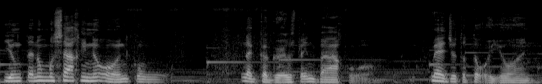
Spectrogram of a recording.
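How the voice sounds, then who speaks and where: An effeminate Filipino father in his fifties as a male actor plays him in a radio drama. The voice is campy and emotional, swinging widely in pitch, with music underneath. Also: lively intonation, unhurried, a little mellow, lightly acted. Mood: hesitant, confessing. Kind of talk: conversational radio drama acting. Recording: music bed under the dialogue.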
